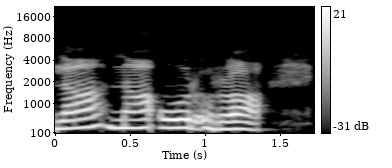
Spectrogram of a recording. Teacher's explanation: तीनों का मखर जो है वो भी एक ही है यानी जबान की नोक को ऊपर वाले जो दो दांत है उनके मसूड़ों के साथ लगाया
